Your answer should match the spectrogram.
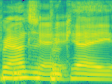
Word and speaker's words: Bucket: Her last name's Bucket, but she pronounces it Bouquet.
